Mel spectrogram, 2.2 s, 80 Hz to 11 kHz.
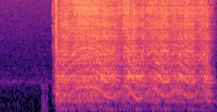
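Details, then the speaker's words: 1966 Plymouth Barracuda Formula S engine, sat for decades; about 1.5 s of steady cranking, no firing; distributor not turning with the engine, suspected lost timing chain or distributor gear. "our distributor is not spinning what it's getting sparked but I am spinning the distributor by hand um that's not good"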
